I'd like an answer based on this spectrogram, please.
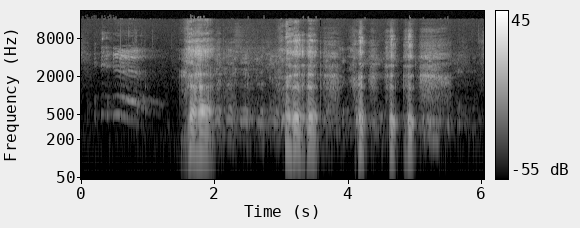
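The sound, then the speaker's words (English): A baby babbles and chuckles in a string of short, high-pitched voiced bursts, with soft chirpy sounds at first and then louder gurgling laughs that come in quick succession. “That's the sound of a baby.”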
